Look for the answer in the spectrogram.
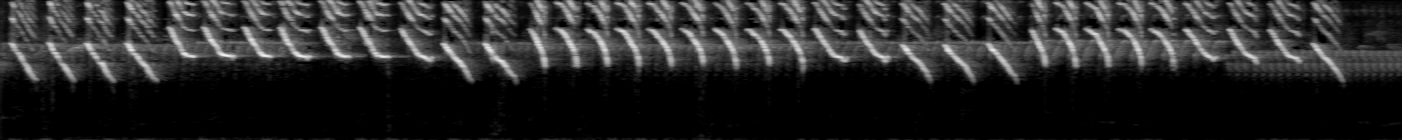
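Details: Red Belgian canary, intense deep-throated song for training: quick descending whistled sweeps, about three to four per second, in a long steady series that ends in a short rolling trill.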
